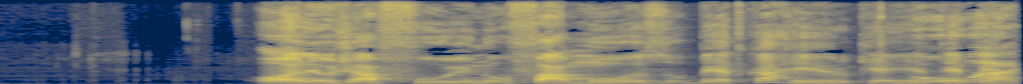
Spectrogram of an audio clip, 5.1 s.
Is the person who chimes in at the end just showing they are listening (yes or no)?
no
